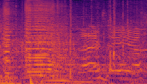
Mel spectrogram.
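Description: Studio audience applause on a Hindi comedy talk show, a brief burst of clapping and cheers mixed with a voice talking over it.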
